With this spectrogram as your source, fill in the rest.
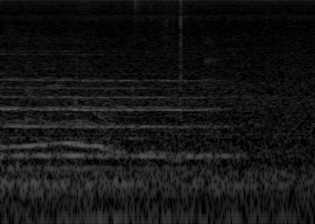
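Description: Electronic tones ring out and slowly fade.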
